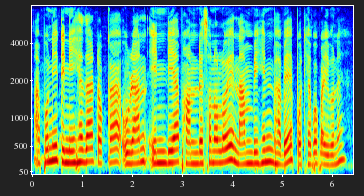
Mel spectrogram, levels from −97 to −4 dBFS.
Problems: constant background noise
